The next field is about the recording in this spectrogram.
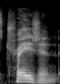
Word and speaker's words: Trajan: Trojan? Like Trojan what? Horse. – Trojan. – No. I'm lying. It's Trajan, actually.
